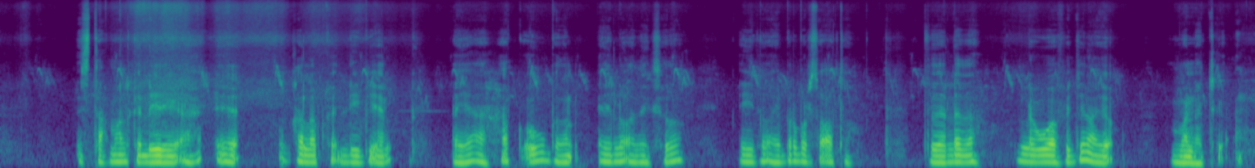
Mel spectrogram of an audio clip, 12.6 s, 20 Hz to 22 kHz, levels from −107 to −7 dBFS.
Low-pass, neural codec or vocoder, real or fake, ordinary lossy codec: none; none; real; none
